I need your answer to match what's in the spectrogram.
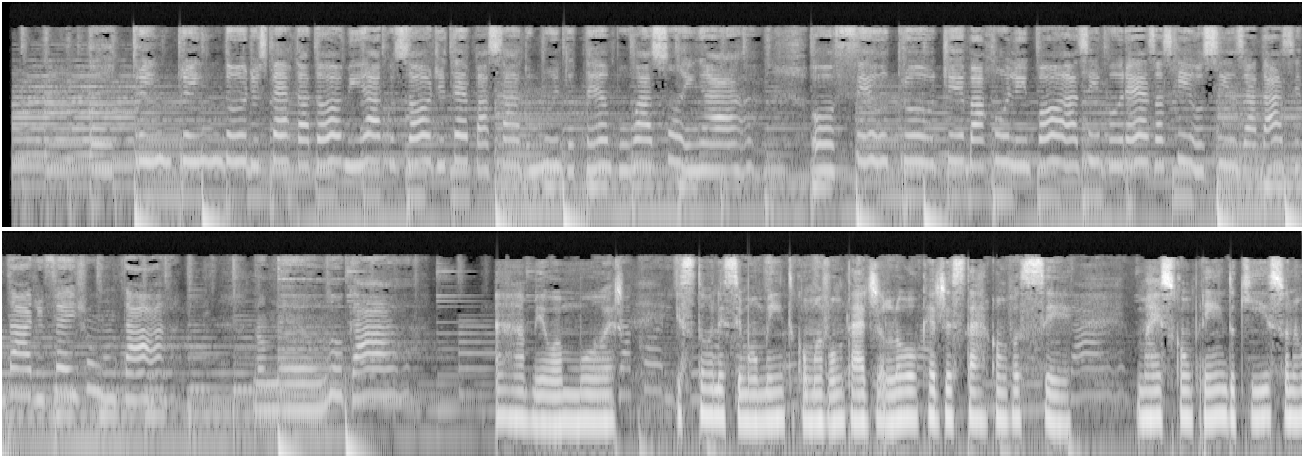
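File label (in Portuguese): romântica amante female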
